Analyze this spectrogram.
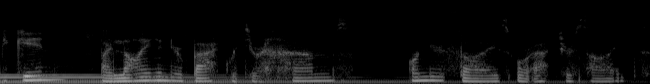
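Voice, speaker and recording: A woman at a very slow pace, with big swings in loudness and music in the background. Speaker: meditation guide. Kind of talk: guided sleep meditation. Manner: slow, soft-spoken.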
